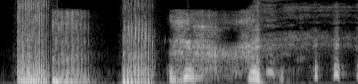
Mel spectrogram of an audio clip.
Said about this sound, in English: I mean, I don't know. It's not. I wish these are the times I wish we had like a fart button we could push. I would just say culling too. I need a fart button.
